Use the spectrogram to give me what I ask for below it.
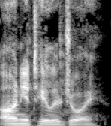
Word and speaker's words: Anya Taylor-Joy: Anya Taylor-Joy.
